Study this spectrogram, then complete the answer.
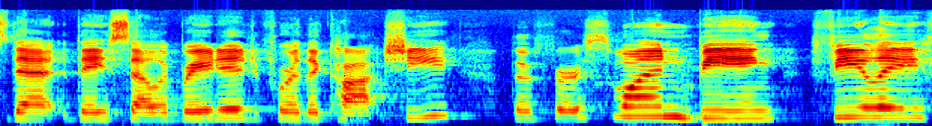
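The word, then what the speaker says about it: cat-sìth: So the Celtics, if you don't know, that's Scotland area, and they worshipped a fairy creature called the Catshi. So that's the correct pronunciation, Catshi.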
